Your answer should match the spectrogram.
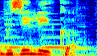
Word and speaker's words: базилика: Говорите «базилика». Тем более, что так проще запоминать. Есть растение – базилик, а есть постройка. Базилика. И здесь и там ударение на второе «и».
